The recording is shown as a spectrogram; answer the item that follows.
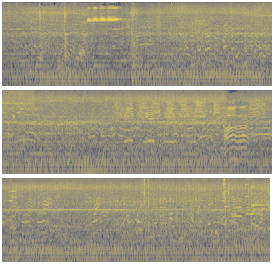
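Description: A vehicle engine running steadily, with people talking over it.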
